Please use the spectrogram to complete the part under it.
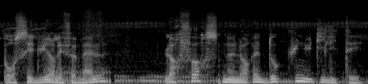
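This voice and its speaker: A man reading scripted nature documentary narration in a measured, explanatory storytelling manner. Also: lowish voice, big pitch swings, background noise. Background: music under the voice.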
